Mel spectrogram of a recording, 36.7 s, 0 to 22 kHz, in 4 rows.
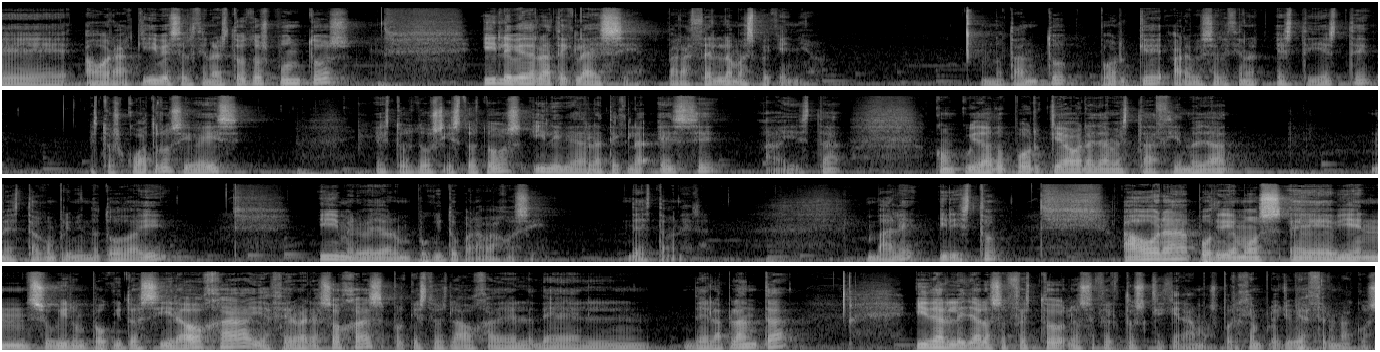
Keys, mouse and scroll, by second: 0.4 right click, 1.6 shift+right click, 2.5 s, 8.0 shift+right click, 9.0 shift+right click, 9.8 middle click, 10.4-10.9 scroll up 4, 10.9 scroll down 2, 11.2-13.1 shift+middle drag, 13.1 s, 16.2 middle click, 16.7-17.8 scroll down 2, 17.8 s, 20.6-23.5 drag, 23.5-26.6 shift+middle drag, 26.6 right click, 27.7 click, 29.0-31.5 middle drag, 31.5 click, 32.4-34.6 middle drag, 34.6-36.2 scroll down 4, 36.2 ctrl+z.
